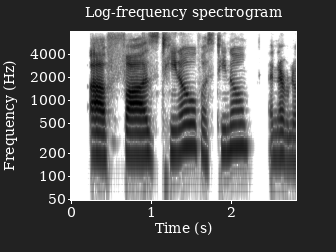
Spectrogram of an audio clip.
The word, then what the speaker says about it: Faustino: How do you pronounce his name? Faustino.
